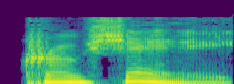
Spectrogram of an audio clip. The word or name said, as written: crocheter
